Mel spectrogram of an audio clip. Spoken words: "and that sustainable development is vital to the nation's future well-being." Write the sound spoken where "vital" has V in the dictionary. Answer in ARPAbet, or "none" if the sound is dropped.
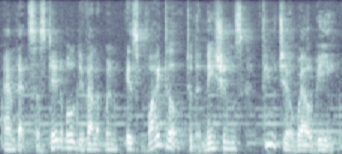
V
